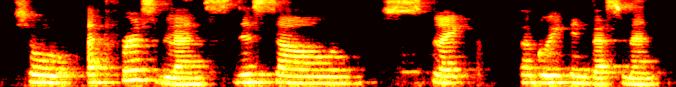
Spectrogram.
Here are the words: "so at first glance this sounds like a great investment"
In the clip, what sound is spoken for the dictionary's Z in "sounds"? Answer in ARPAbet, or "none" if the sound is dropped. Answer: S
